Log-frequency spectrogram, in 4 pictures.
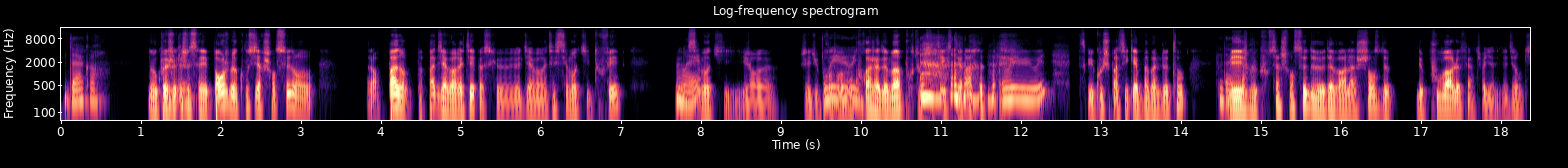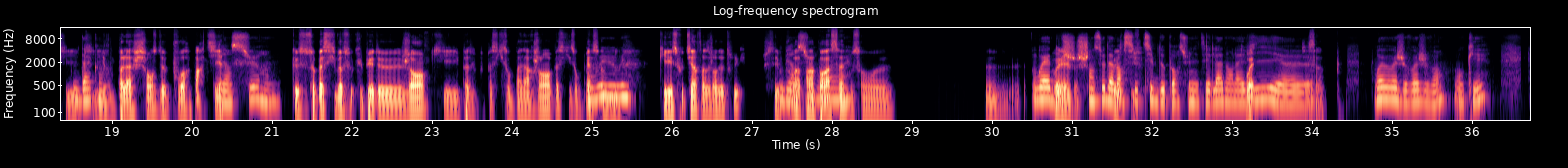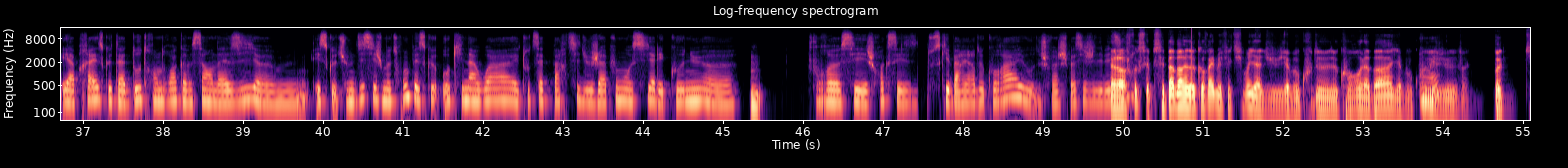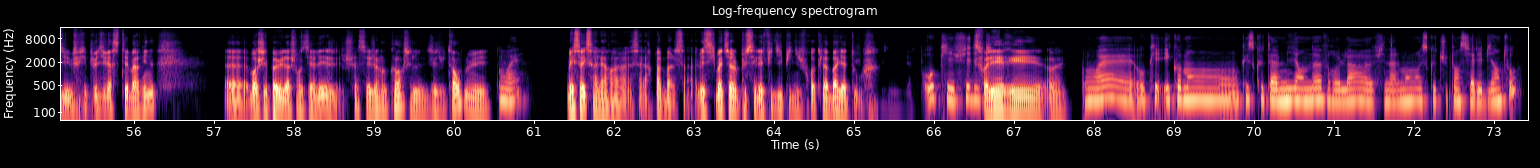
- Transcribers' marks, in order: chuckle; stressed: "pouvoir"; tapping; other background noise; drawn out: "de"; laughing while speaking: "biodiversité"; unintelligible speech; drawn out: "comment"
- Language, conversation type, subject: French, podcast, As-tu un souvenir d’enfance lié à la nature ?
